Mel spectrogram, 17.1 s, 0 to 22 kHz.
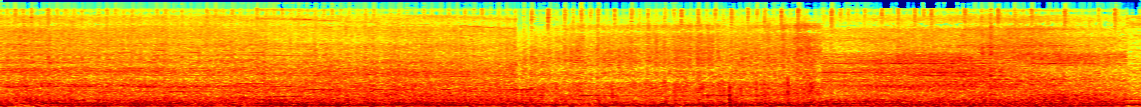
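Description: A truck tows a Caterpillar 385C excavator weighing 91,000 pounds along a road, its loud engine drone and rumbling traffic noise continuing steadily and close throughout.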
